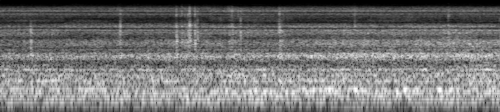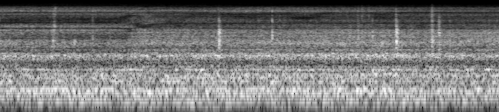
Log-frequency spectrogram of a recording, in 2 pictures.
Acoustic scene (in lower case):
car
